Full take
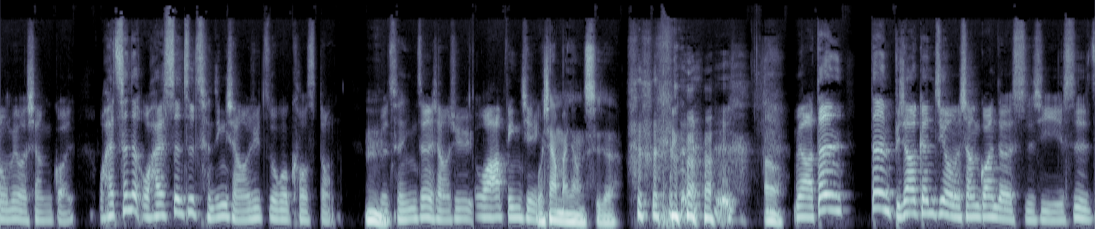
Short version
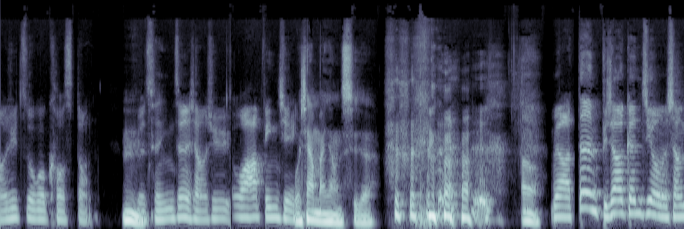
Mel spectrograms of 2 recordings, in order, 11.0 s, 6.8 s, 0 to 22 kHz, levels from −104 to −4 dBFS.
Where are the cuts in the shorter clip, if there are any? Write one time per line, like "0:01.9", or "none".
0:05.7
